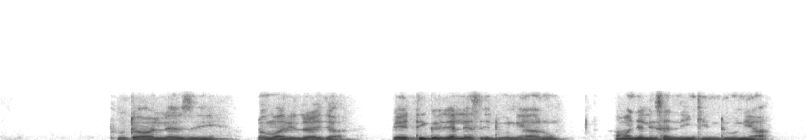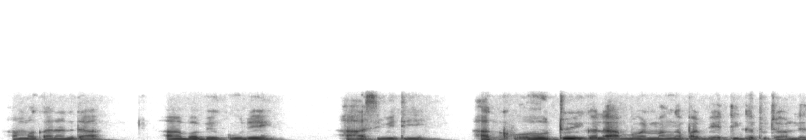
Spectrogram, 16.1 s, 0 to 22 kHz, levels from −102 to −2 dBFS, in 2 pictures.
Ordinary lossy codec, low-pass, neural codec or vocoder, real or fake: Opus, 24 kbps; 7.2 kHz; vocoder, 24 kHz, 100 mel bands, Vocos; fake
